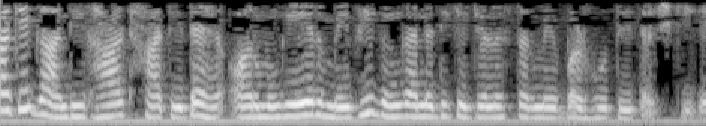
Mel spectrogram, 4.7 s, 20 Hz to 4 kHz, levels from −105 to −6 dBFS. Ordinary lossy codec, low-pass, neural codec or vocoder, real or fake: none; 3.6 kHz; none; real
